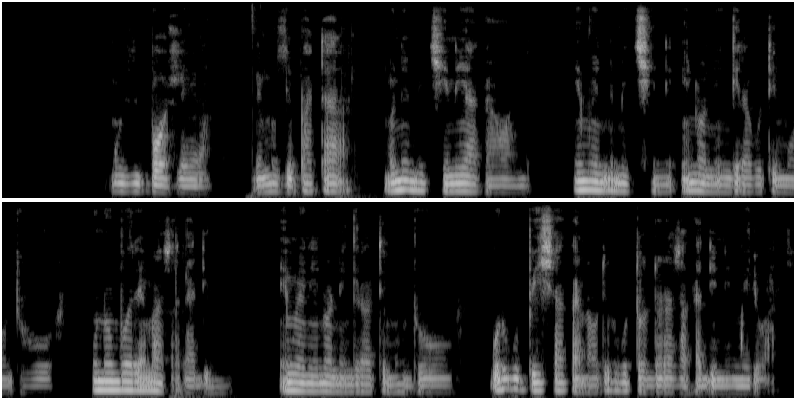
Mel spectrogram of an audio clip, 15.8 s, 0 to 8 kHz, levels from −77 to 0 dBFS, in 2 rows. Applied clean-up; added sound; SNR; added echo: neural mask model DeepFilterNet 3.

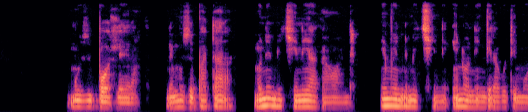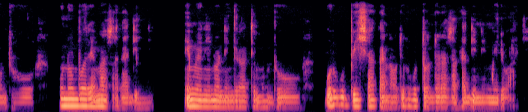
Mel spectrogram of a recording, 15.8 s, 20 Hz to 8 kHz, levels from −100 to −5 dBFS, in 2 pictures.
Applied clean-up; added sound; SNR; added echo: none; none; none; none.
